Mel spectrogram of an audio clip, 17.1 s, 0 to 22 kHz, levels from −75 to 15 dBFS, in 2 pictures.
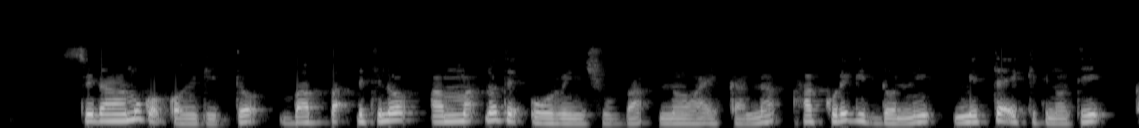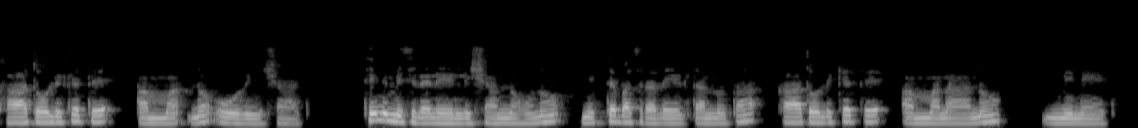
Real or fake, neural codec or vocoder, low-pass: real; none; 5.4 kHz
